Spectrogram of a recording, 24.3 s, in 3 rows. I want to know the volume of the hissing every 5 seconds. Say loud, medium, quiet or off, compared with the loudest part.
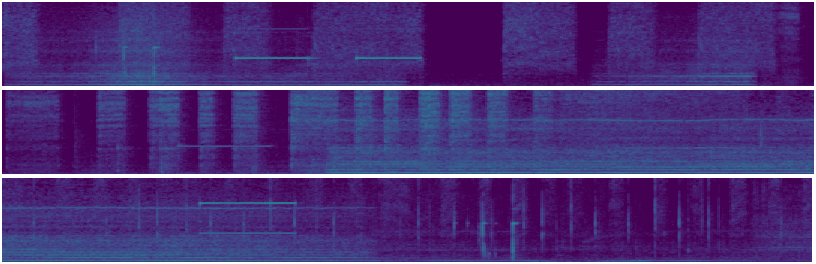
medium, medium, loud, quiet, quiet.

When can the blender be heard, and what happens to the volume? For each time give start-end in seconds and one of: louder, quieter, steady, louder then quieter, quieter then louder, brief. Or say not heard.
0.0-4.1 louder then quieter
5.8-7.5 brief
11.3-24.2 quieter.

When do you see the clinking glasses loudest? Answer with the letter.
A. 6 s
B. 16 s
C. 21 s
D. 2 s
C.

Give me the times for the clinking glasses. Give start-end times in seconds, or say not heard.
0.9-2.0, 20.7-21.4.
